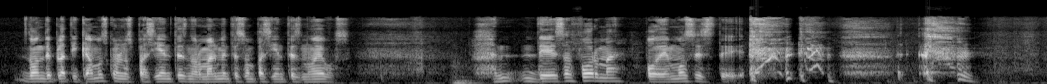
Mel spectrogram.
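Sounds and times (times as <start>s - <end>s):
speech: 0.2s - 4.0s, 4.8s - 8.2s, 9.3s - 9.9s
person coughing: 7.5s - 8.4s, 9.0s - 9.8s.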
